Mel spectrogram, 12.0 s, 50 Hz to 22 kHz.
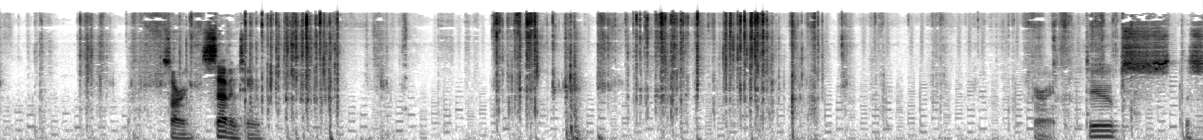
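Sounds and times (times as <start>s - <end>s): wrapper crinkling while torn: 2.4s - 3.5s, 4.8s - 8.6s.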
